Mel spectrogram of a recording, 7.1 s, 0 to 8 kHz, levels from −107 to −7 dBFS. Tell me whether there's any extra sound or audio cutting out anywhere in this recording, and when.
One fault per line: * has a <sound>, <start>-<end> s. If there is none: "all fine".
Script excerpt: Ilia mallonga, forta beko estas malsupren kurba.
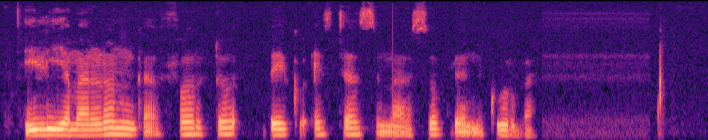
all fine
